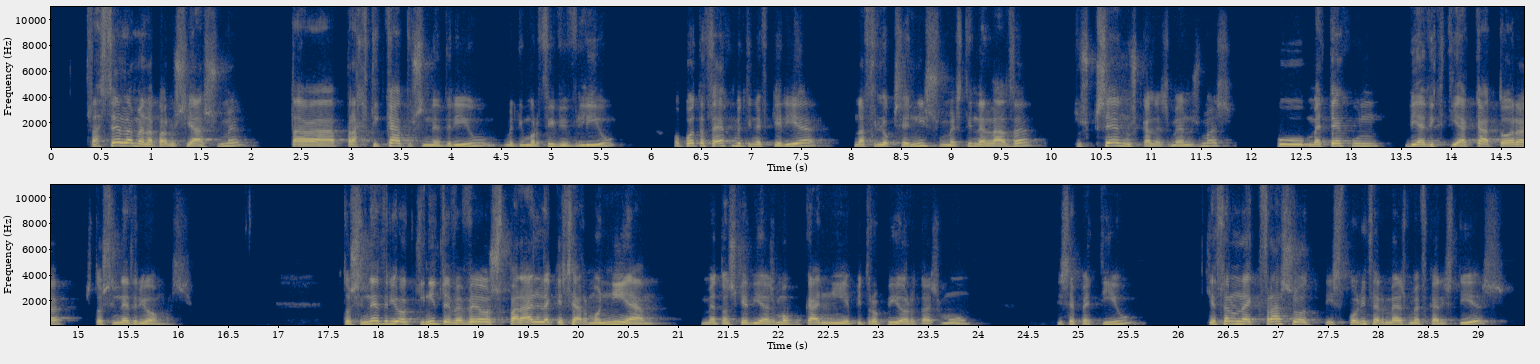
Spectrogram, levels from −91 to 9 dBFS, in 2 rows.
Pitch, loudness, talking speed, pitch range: 155 Hz, -22 LUFS, 120 wpm, 135-195 Hz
